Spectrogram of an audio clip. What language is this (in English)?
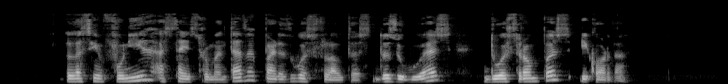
Catalan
